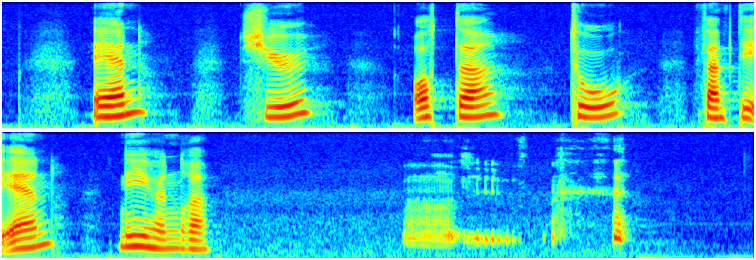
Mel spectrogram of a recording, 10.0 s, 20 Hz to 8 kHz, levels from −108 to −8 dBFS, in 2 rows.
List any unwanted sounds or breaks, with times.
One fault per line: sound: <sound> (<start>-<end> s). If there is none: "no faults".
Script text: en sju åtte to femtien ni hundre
sound: laugh (7.7-9.2 s)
